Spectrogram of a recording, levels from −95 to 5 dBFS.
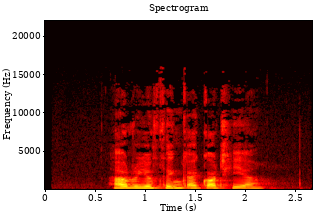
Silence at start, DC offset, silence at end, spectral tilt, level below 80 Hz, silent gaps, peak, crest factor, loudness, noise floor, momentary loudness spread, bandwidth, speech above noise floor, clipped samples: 0.7 s; under 0.1%; 0.5 s; -6 dB/octave; -86 dBFS; none; -12 dBFS; 20 dB; -30 LUFS; -70 dBFS; 11 LU; 14.5 kHz; 41 dB; under 0.1%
